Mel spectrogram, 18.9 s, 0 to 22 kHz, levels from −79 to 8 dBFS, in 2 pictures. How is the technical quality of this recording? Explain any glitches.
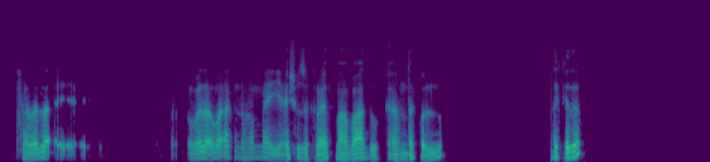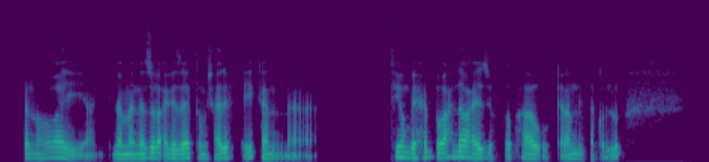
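The recording has two kinds of fault: a dull, band-limited opening and three spots where speech begins with its first sounds missing.

From 0.0 to 3.82 s the speech sounds boxy and muffled, with nothing above 3.8 kHz. It is about 5 dB quieter than what follows and carries a faint background noise of its own, roughly 45 dB below the speech. The change is seamless, with no gap at 3.82 s. The likely cause is an input switched to a poorer device: a narrowband microphone or headset call profile captured the opening before the better input took over.

At 7.04, 9.49 and 14.39 s, speech starts abruptly out of silence, and each onset loses roughly 0.3 s (311, 310 and 298 ms). This is a clipped start after a pause. During the preceding gaps of 1.15, 1.75 and 0.71 s, the output device went idle. When sound resumed it needed about a third of a second to wake and lock again, so the opening syllables were swallowed.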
